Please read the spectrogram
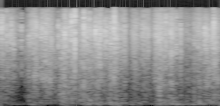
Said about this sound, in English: In fact, we'll give you some audio wrapping paper now.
